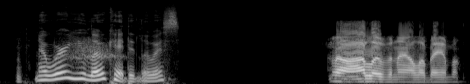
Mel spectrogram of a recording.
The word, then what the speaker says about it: Louis: for their shout-outs, and I actually called you Louie, and in fact, the pronunciation of your name is Lewis, so I apologize for that.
